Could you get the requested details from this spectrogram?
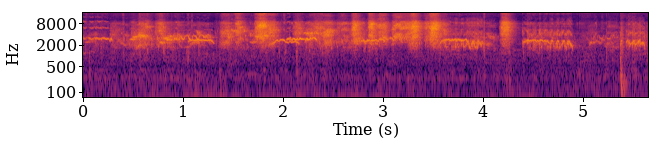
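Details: Sixteen captive budgerigar chicks kept together at home, calling in chorus: a dense run of bright, warbling chirps with short rising and falling notes, overlapping without pause, plus faint rustling.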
